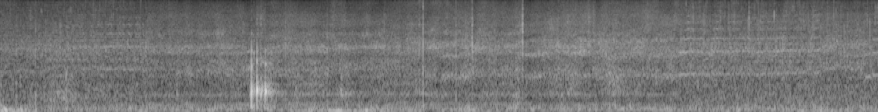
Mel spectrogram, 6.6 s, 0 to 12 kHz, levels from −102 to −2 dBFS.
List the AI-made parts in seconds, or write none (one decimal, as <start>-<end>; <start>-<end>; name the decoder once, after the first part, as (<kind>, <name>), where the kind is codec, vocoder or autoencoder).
1.1-5.1 (codec, SNAC)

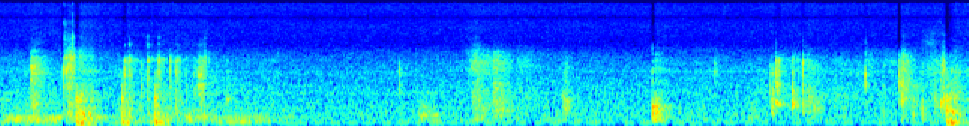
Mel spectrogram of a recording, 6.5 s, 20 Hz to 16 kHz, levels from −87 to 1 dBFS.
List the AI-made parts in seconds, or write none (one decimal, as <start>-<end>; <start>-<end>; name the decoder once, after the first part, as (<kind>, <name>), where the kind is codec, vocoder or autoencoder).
none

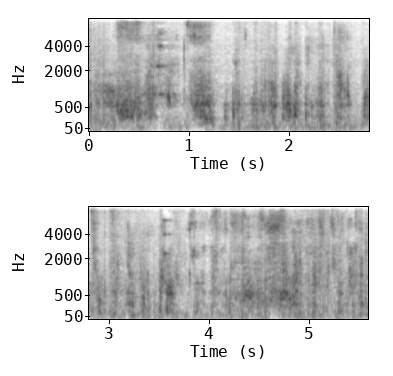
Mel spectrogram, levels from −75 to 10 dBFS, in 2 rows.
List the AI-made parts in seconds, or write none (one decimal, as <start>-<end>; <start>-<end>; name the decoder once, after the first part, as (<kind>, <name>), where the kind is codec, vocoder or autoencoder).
0.0-3.4 (codec, DAC)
